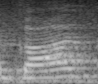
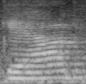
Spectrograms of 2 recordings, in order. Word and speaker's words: Gad: the S of and it's pronounced in Hebrew God but it doesn't mean God as we say in English so I'll go with Gad for you all who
